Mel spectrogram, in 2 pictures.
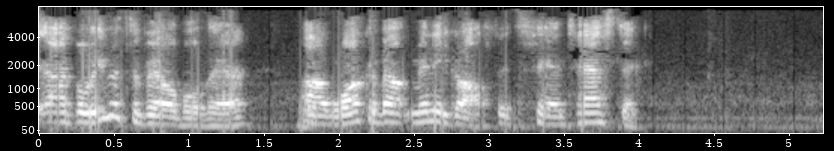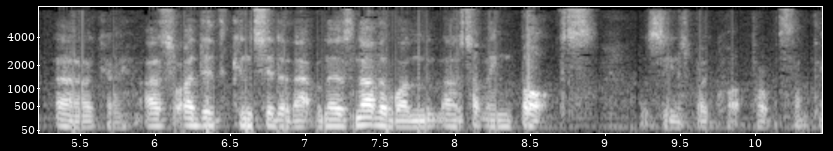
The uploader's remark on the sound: Sorry for the terrible sound, there was a major technical cock-up.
